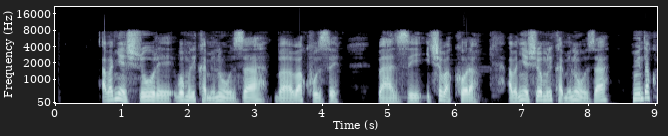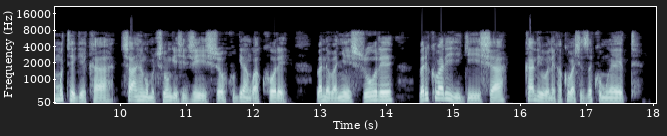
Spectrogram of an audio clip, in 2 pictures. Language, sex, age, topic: Rundi, male, 50+, education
